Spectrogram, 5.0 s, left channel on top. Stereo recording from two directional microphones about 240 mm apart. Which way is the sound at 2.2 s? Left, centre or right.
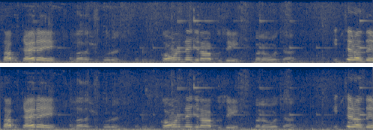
Centre.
